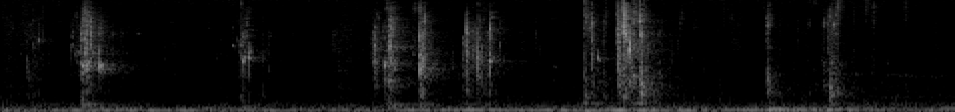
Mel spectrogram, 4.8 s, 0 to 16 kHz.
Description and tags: Prop Gallon Water
Foley - Props - Gallon of water
Mic- Sennheiser MKH-416
Interface (USB) Fast Track Pro
Software Pro Tools 8.0.5
Gallon, Water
